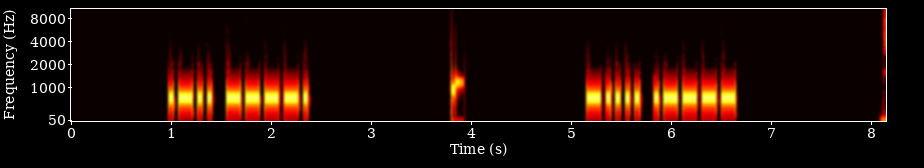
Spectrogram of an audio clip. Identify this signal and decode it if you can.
Morse code, heard as a keyed tone, about 25 wpm, 700 Hz. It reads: L9 61
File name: Two Letter-Number Combinations - 25wpm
